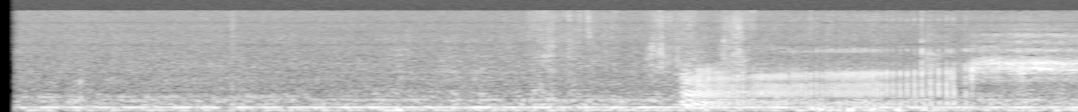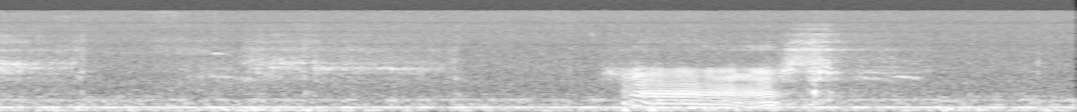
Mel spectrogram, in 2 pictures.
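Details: Bandit, a puppy, sleeping hard in a weird position, snoring with odd croaking sounds likened to a frog; low rumbling breaths with two louder raspy, wavering snorts indoors over a steady hum.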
